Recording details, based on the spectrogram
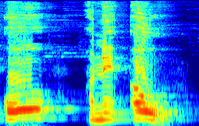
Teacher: ઓ અને ઔ જ્યારે તમે બોલો ત્યારે કંઠ અને હોઠ બંનેનો ઉપયોગ થાય છે. કંઠમાંથી પણ બોલાય અને તમારા હોઠ પણ એમાં ભાગ ભજવે છે.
